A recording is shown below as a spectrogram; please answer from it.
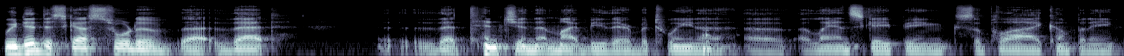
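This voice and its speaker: A man council member speaking in a friendly, measured, courteous way in a council chamber. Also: deep voice. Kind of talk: council discussion.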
